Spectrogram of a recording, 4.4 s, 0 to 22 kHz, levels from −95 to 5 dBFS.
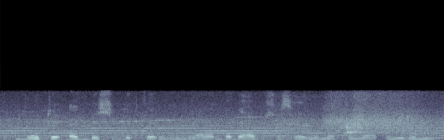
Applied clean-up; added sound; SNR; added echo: none; Subway, metro, underground; 2 dB; none.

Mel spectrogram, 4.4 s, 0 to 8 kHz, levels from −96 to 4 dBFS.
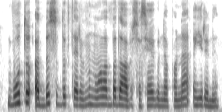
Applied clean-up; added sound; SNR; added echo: none; none; none; none.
